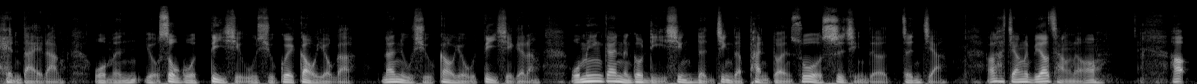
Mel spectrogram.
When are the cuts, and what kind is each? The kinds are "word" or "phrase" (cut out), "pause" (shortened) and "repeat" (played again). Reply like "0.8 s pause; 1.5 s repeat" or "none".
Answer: 2.0 s pause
